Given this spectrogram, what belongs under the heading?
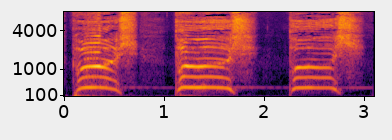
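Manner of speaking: high, loud hammed-up push cries; mock frantic Joseph. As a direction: yell like a panicked husband at the birth. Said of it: "Joseph saying".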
